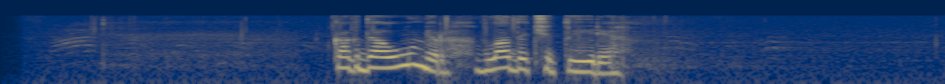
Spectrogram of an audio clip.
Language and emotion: Russian, neutral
